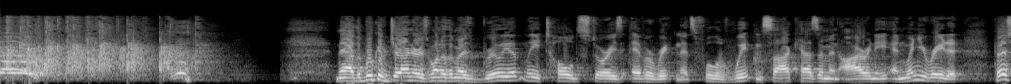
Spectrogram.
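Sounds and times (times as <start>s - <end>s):
brief whoops: 0.0s - 0.6s, 1.6s - 2.2s
audience applause: 0.0s - 2.2s
speech: 3.4s - 10.1s.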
